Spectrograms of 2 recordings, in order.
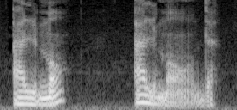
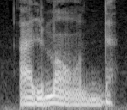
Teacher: you don't pronounce the final D, but then you pronounce it here for the feminine form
